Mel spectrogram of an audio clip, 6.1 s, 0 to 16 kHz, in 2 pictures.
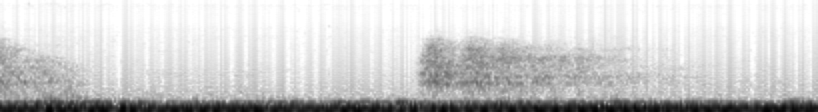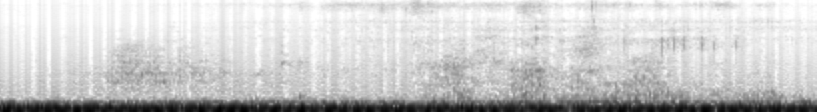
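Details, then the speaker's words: Rheem 90%+ gas furnace in an attic, inducer motor running: over a steady low rumble, a soft whoosh as the main burners light and settle into an even roar; normal ignition. "i know i'm not patient either there's ignition you hear that there's flame we have main burner ignition you can hear it"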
